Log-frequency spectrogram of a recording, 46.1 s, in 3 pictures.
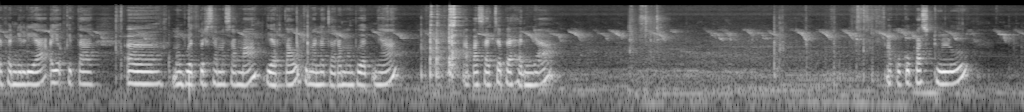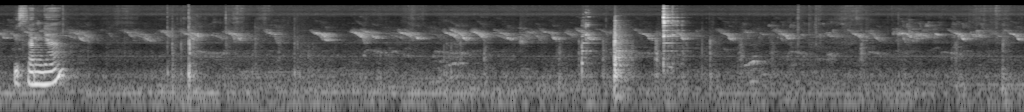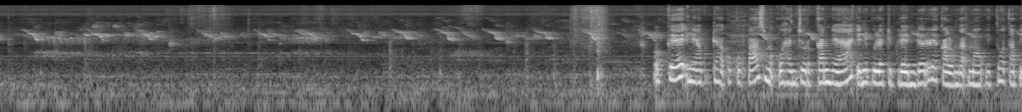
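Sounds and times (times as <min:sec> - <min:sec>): small bird chirping: 0:07.3 - 0:46.0.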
